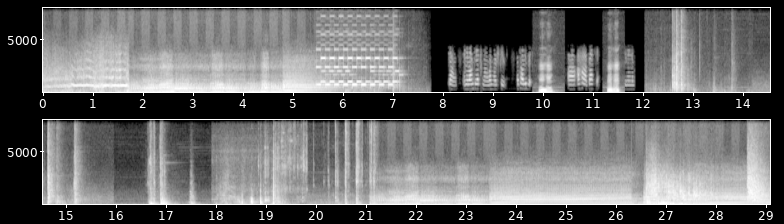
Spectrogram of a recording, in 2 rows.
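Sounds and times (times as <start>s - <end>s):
car engine accelerating: 1.4s - 5.8s, 21.2s - 29.0s.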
